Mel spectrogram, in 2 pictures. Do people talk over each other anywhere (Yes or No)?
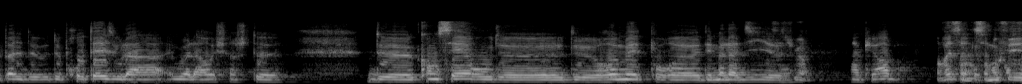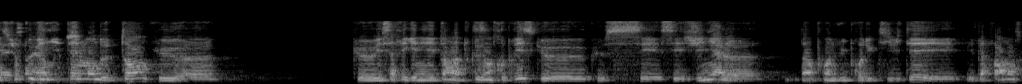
Yes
